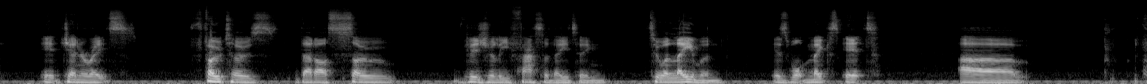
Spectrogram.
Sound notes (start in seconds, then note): none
